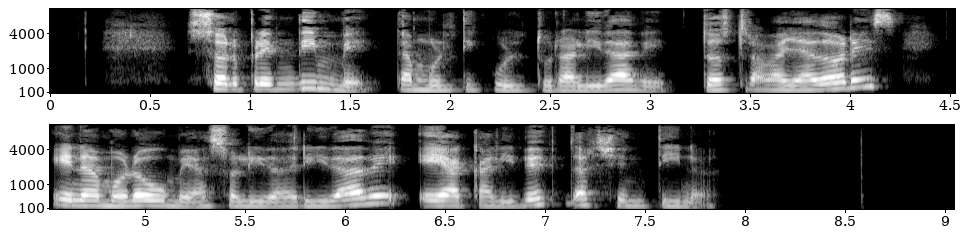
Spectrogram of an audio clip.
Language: Galician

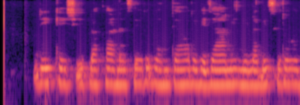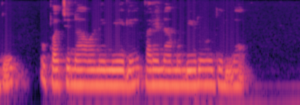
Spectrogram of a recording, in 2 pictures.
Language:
Kannada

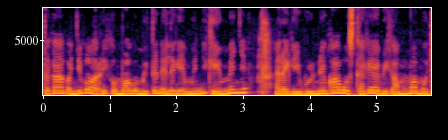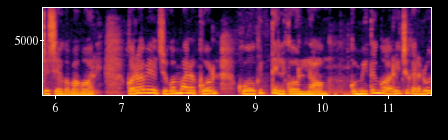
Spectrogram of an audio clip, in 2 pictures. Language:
Kalenjin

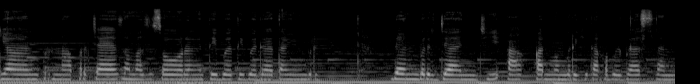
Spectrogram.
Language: Indonesian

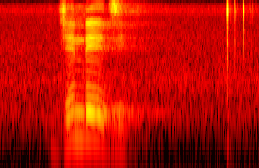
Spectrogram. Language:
Venda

